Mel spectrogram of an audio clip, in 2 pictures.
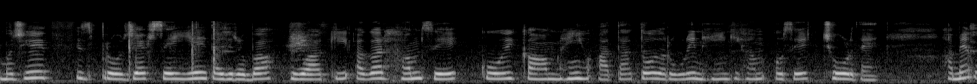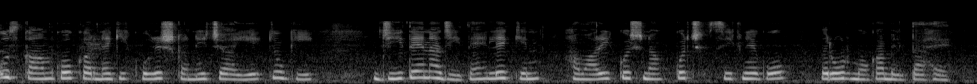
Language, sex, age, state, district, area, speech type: Urdu, female, 18-30, Uttar Pradesh, Aligarh, urban, spontaneous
